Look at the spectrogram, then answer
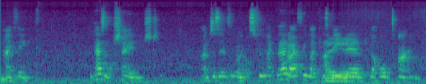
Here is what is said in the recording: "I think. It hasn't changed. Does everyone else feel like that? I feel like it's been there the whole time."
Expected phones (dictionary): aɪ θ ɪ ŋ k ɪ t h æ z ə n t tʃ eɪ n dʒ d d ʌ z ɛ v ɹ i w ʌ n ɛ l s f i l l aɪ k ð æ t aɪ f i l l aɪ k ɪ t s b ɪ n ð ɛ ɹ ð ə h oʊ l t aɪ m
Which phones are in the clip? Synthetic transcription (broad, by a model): aɪ θ ɪ ŋ k ɪ t h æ z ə n tʃ eɪ n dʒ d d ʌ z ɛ v ɹ i w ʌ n ɛ l s f i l l aɪ k ð æ t aɪ f i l l aɪ k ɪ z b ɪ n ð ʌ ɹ ð ə h oʊ l t aɪ m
